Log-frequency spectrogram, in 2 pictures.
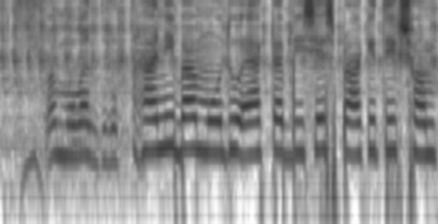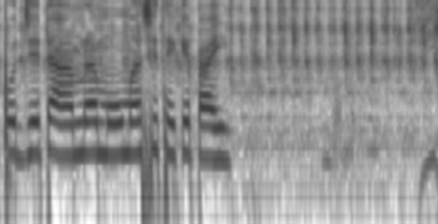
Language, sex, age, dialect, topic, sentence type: Bengali, female, 18-24, Northern/Varendri, agriculture, statement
